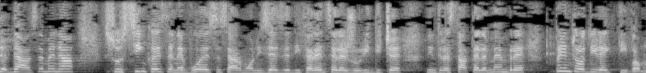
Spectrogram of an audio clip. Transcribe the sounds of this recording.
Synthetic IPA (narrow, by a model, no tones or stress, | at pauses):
d̪e̞ase̞me̞neasust̪sinkəje̞st̪e̞ne̞vo̞je̞səse̞armo̞nize̞ze̞d̪ife̞ɾent̪se̞le̞ʒuɾid̪it͡ʃe̞d̪int̪ɾe̞st̪at̪e̞le̞me̞mbɾe̞pɾint̪ɾo̞d̪iɾe̞k̚t̪ivə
